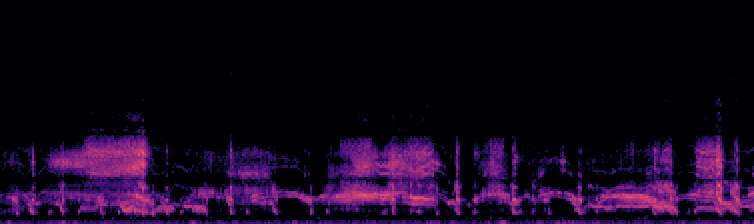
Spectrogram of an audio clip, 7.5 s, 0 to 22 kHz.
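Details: Peregrine falcons at the University of Calgary on a Saturday morning, 9 June 2012, calling for food: a busy mix of chattering, squealing and rasping notes from more than one bird, over a low hum.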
